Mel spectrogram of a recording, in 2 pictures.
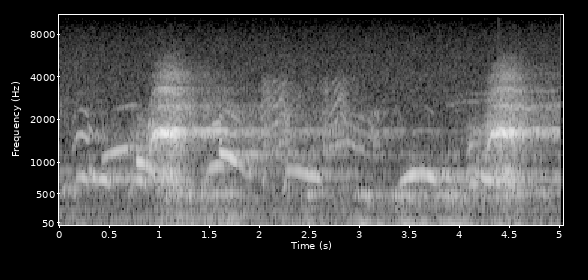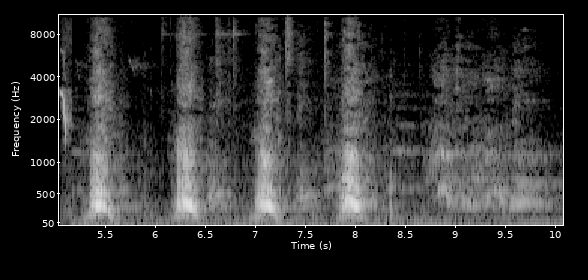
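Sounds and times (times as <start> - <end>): warbling animal calls: 0.0 - 5.6.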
